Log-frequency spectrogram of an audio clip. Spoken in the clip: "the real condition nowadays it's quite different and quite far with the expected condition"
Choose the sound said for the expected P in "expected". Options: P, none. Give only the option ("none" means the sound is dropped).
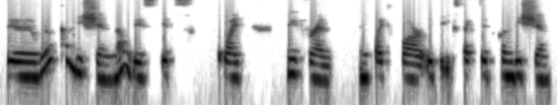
P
